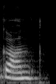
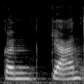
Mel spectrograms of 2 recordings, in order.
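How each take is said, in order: First: The vowel is an open 'ah' sound. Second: The vowel is like 'a' in 'cat'. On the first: "सो मैं इसको Immanuel कांत पढ़ती हूँ" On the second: "because it's a British accent"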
